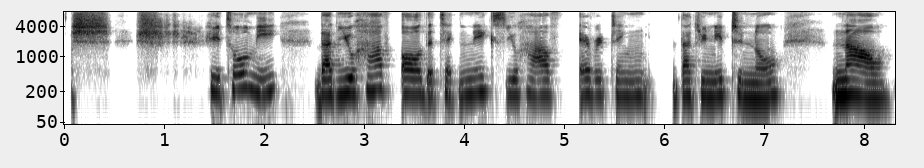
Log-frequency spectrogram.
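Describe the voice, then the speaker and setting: A woman's voice: lowish voice, pushed and bright. Stuttering woman from Cameroon. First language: French. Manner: stutters with repeated sounds and restarts. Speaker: speaker sharing her story. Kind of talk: personal testimony talk.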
